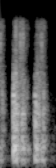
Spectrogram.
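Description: A piece of wood is knocked twice, giving two short, dull knocks with a woody mid-range body, a thin high edge, and almost no ring. A faint low trace lingers briefly after the second knock.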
